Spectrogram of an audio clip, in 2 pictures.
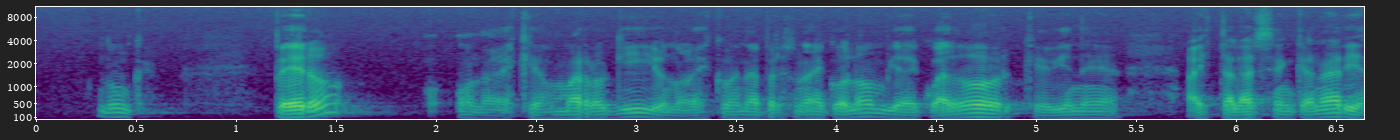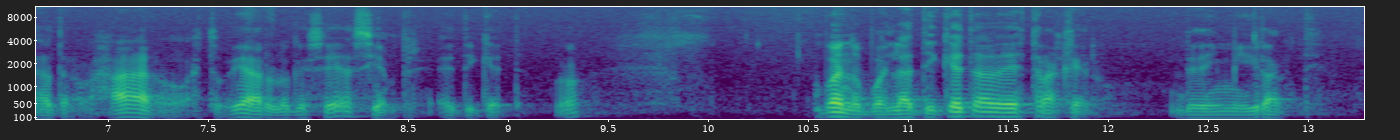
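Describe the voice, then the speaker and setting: In a quiet background, a man speaks at a very fast pace and fairly low pitch, with ordinary pitch variation and big swings in loudness. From Canary Islands, Telde; Canary Islands. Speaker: journalist; speaker. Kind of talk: panel discussion; conference talk. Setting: conference hall with audience. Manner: passionate, emphatic. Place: stage. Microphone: headset.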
